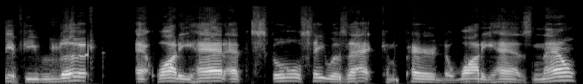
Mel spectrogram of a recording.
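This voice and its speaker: A man's voice: medium pitch, measured pace, low-quality recording. A man chatting casually as co-host on a college football show. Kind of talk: casual sports chat.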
